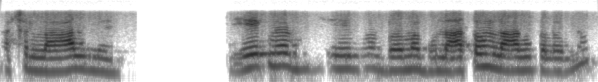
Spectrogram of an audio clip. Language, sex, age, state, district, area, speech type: Hindi, male, 18-30, Madhya Pradesh, Balaghat, rural, conversation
